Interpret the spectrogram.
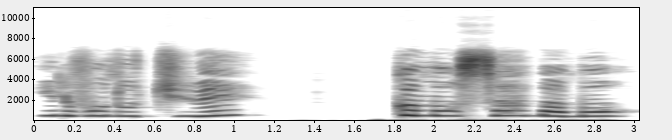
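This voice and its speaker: Brief: a woman playing a tiny fox cub, high squeaky child voice, frightened, bright. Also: little pitch movement, slow pace, no echo, lo-fi sound, heavily acted. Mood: scared. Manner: high, wide-eyed questioning.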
